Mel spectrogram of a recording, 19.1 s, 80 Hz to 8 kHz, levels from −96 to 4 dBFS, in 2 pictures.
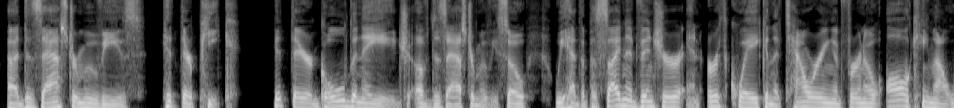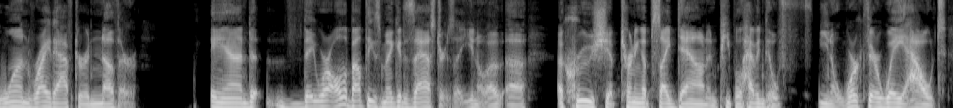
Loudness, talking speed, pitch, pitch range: -19 LUFS, 190 wpm, 120 Hz, 105-130 Hz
